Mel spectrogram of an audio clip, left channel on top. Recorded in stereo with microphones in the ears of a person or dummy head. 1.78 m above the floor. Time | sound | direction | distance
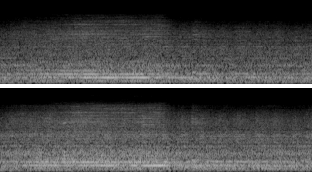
0.0 | an engine running | 65° right (ahead or behind) | 2.5 m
